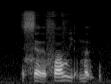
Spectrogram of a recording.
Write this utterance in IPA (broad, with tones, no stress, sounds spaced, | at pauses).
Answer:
s əː˧˩ f ɔ˨˦ v ḭ˧˨ ə̯ m ə̰˧˨ w ʔ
